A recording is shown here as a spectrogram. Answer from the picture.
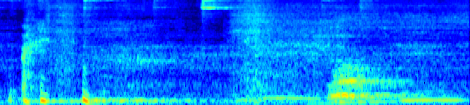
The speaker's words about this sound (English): And Pawnee is very peaceful. He just, only way he can express himself is by barking.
